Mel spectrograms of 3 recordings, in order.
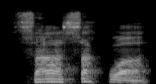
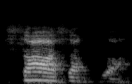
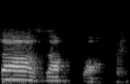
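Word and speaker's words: sasakwv: And when you say goose, that's what that is. Sazakwa. That's how you pronounce that. I know it sounds like that town. They say Sasakwa, but this goose here, it's Sazakwa.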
